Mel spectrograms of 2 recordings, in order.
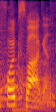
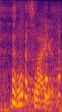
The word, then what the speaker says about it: Volkswagen: more like that and the V sounds like a w to me so Volkswagen in German it's POR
